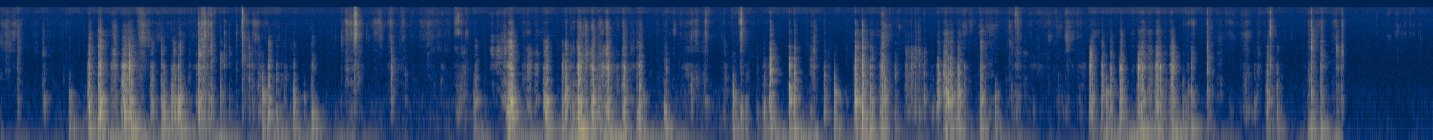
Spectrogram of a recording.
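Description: Steel pick scraping and crunching dried adhesive or sealant off a thin metal monocular part, in four spells of gritty scratching with short pauses, stopping near the end.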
